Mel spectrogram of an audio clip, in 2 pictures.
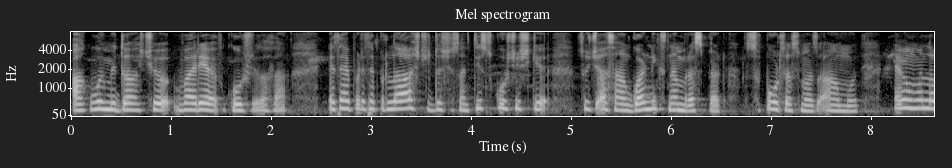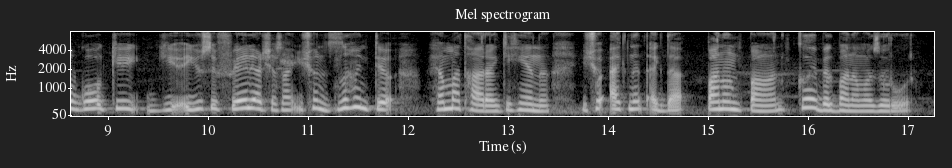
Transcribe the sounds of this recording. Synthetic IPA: ɐkʋəɦmid̪ɐt͡ʃʰiʋɐɾʲakoːʃisɐsã̰ːnet̪ʰaːpiʈʲɐt̪ʰapɐɾlaːsʈd̪ɐt͡ʃʰɐsãːnt̪iskoːʃiʃkisut͡ʃʰɐ̰saːnɡɔɐɾniksnɐmbɾɐspʲɐʈ | su̥poːʈsɐsmɐnza̰ːmot̪ | ememɐt̪lɐbɡoːkijusifeːlʲjɐɾt͡ʃʰiɐs̬ãːnjḭt͡ʃʰunzɨɦɨnʲt̪ʲi | hɐmːɐt̪ʰɦaːɾɐnkiɦinɨjit͡ʃʰuʔɐkʲnɐt̪ʲɐ̰k̚ʲd̪a̰ | pɐnunpaːnkəːbʲilbɐnɐʋazɐɾṵːɾ

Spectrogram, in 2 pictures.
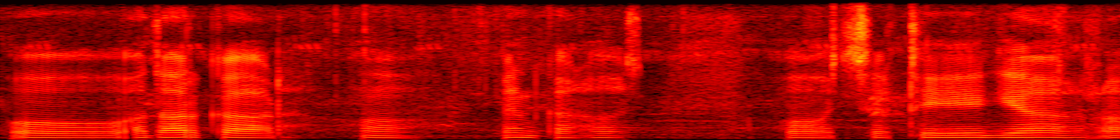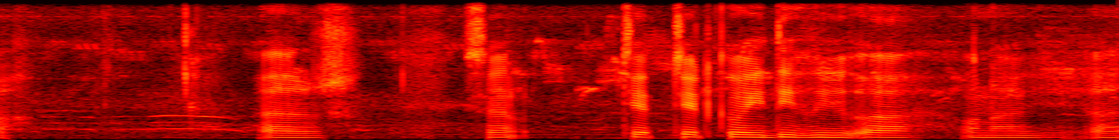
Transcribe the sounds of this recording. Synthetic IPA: ɔad̪ʱaɾkaɽ | ɔ | kɛnkaɽɦɔt͡ʃ | ɔt͡ʃəʈʰɛɡɛjaɾɔ | aɾ | sɛ | t͡ʃɛt̪̚t͡ʃɛʈkɔid̪iɦujuʔaɔnaa

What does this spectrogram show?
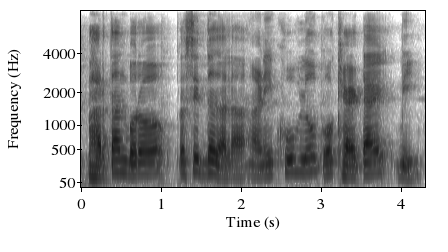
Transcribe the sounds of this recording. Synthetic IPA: bʱaɾt̪ãnbɔɾɔpɾəsid̪ʱːəd͡zalʔa̰ːɽ̃ikʰuːblokɔkʰɛɭʈajbʱiː

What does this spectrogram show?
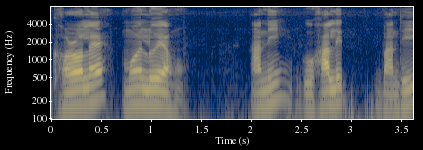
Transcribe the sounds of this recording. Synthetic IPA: ɡʱɔɹɔlɛmojlojaɦʊ̰̃ | aniɡuɦalit̚bandʱi

